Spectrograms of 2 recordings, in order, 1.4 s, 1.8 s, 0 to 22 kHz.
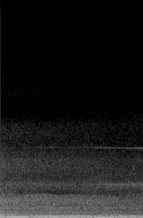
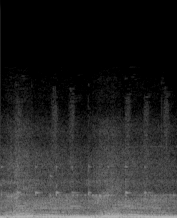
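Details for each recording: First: Fox-body Ford Mustang, mass air: with the BAP sensor hooked to vacuum, low uneven rumble sags and stutters instead of climbing cleanly when revved; the sensor must not be connected to vacuum on a mass air car. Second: Ford Foxbody Mustang mass air V8 after a new regulator and with the BAP sensor unplugged from vacuum, revving cleanly through quick throttle blips without stumble or hesitation; a whistle remains; normal revving.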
